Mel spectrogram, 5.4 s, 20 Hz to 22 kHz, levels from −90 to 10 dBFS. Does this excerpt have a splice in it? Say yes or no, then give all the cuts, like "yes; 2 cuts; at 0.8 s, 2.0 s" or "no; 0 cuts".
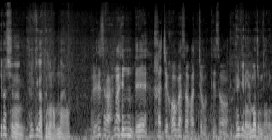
yes; 2 cuts; at 1.8 s, 4.5 s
